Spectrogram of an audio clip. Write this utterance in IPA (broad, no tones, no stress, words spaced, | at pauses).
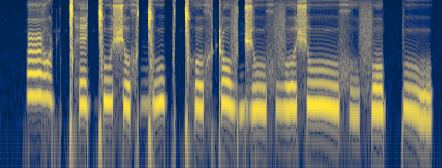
ʕɔ̤ʈǀʰe ǀuʃʊxɡ͡ǀuːk ǀʰʊːxʈovd͡ʒuːx vʊːʃuːxo̤ fopːuː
